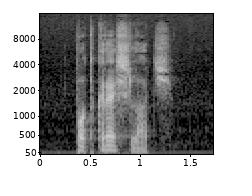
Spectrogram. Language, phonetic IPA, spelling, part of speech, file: Polish, [pɔtˈkrɛɕlat͡ɕ], podkreślać, verb, Pl-podkreślać.ogg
